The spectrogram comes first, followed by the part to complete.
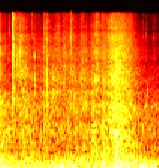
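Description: Eggshell being pulled apart by hand and a raw egg dropping onto a bowl of curry rice: a small click at the start, a few faint ticks, and a brief rustle about one and a half seconds in.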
